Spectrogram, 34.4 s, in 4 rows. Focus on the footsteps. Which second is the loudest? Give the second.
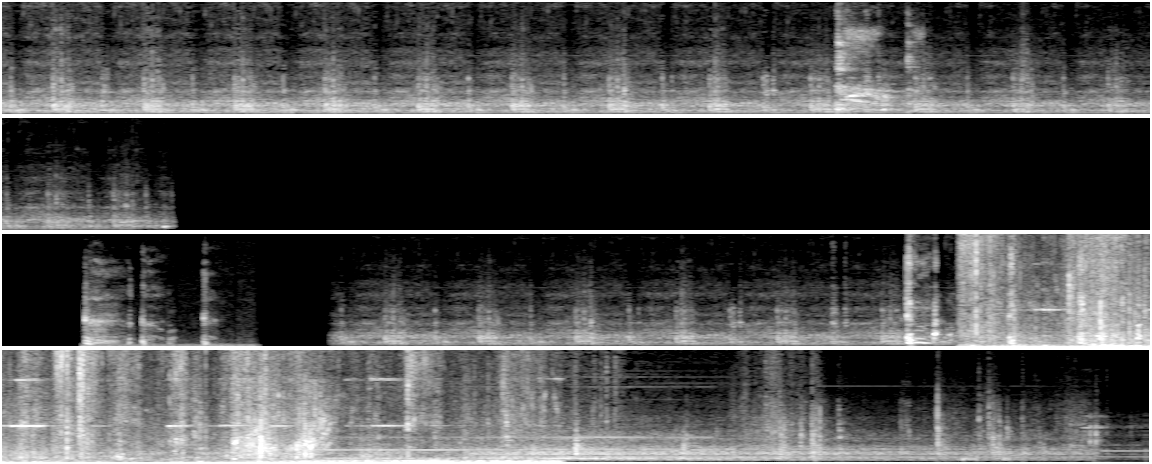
28 s.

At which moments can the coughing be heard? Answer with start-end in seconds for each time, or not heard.
6.2-7.0, 17.9-19.1, 24.0-25.9.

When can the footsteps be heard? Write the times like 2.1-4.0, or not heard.
24.4-30.1.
